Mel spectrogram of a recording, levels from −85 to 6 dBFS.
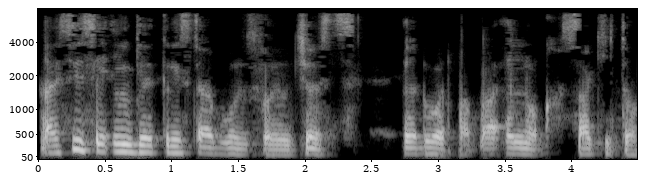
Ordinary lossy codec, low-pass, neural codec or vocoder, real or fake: MP3, 32 kbps; 7.2 kHz; codec, 44.1 kHz, 2.6 kbps, SNAC; fake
